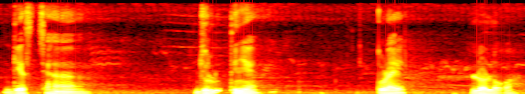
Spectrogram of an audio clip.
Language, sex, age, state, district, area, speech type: Santali, male, 18-30, West Bengal, Purba Bardhaman, rural, spontaneous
